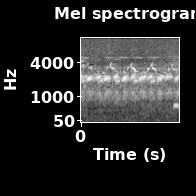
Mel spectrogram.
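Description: Frogs calling in a steady, high, pulsing chorus of rapid trilled notes.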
